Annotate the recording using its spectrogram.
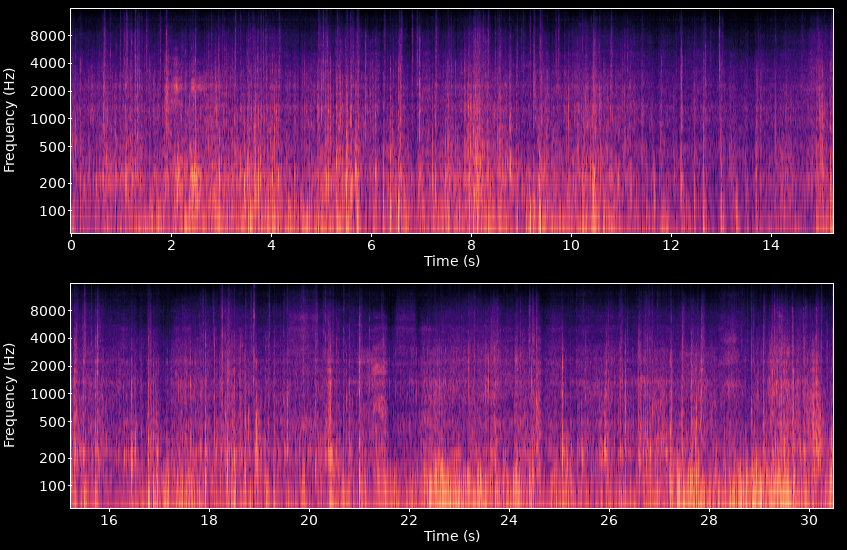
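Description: Mountain bike descending a dirt and rock singletrack: tyre noise on the trail with constant rattling and clattering of the bike over roots and stones, and a low rumble of wind buffeting the camera microphone that grows heavier in the last third.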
